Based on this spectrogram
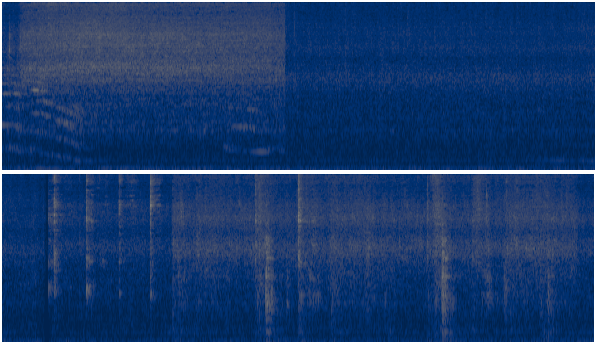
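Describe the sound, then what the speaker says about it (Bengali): Mutton goes into a pan of fried spices and is stirred: a strong broad sizzle at first settles into a quieter frying hiss, then a run of scraping, clacking stirring strokes near the end, with no talk. "মশলাগুলো ভালোভাবে হয়ে গেছে, এবারে এই মাংসটা দিয়ে দেবো এর মধ্যে"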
